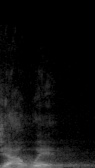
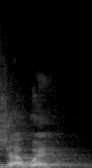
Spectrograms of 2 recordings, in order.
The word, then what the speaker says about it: Yahweh: Si, si la pronunciamos correctamente, no mueves ni la boca ni la lengua. Si la pronunciamos correctamente como fue inspirada, como fue enseñada. Ya, Si la pronunciamos correctamente. La palabra Yahweh, ya lo expliqué un poquito, dice, eh, las letras fue un intento de imitar, mire, la respiración, de, perdón, de imitar y eh, replicar la respiración.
